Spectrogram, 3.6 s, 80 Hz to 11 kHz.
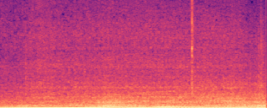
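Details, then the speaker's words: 1974 Corvette V8 after a carburetor retune that fixed breaking up at full throttle. Deep roar rising smoothly under partial throttle with no stumble; accelerates much faster and now idles perfectly. "Wow. Even like partial throttle, it accelerates way, way faster. But just revving it, it's like boom, boom, instead of boom. Oh my gosh, it sounds so good."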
